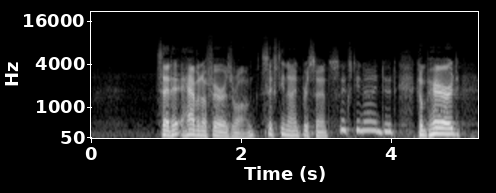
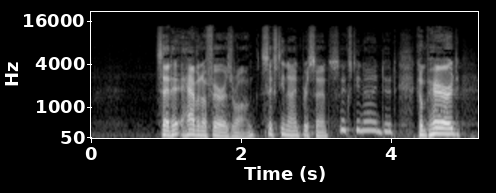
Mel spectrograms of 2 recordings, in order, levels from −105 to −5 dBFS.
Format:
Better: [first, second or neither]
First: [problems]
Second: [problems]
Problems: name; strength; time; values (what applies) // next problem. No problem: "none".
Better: second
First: muffled; slightly; fading above 3 kHz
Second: none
